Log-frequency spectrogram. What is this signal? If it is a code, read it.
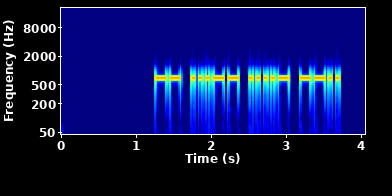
Morse code, heard as a keyed tone, about 25 wpm, 700 Hz. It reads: M34Z
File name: practice / 25wpm / Four Letter-Number Combinations - 25wpm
